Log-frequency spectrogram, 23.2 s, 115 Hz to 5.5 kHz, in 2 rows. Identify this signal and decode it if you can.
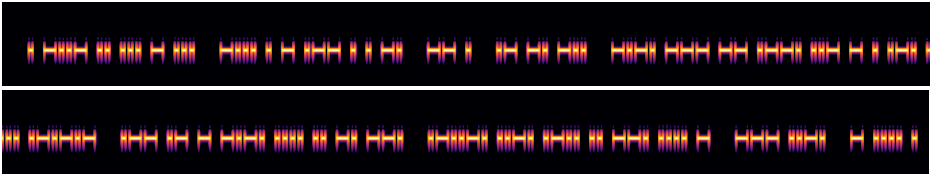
Morse code, heard as a keyed tone, about 25 wpm, 600 Hz. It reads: EXISTS BETWEEN ME AND COMPUTERS. WATCHING "FLIGHT OF THE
